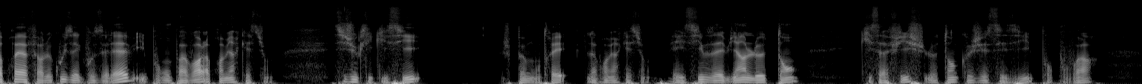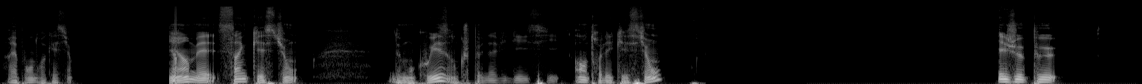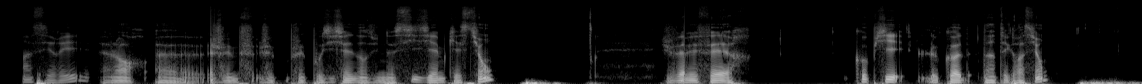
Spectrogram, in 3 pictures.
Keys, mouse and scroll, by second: 4.4 click, 12.7 click, 13.6 click, 14.7 click, 16.7 click, 17.7 click, 18.2 click, 22.0 click, 26.4 click, 28.8 click, 29.9-31.7 right drag, 33.7 click.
